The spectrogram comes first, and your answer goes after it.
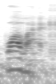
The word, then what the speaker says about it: Wawak: machine and listens for them and how they pronounce it and it is huawei in case you are interested anyway all right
